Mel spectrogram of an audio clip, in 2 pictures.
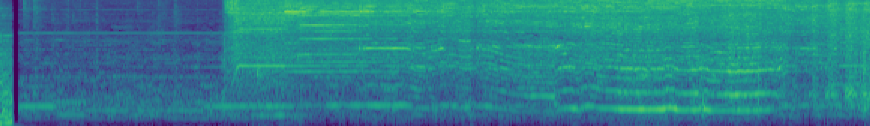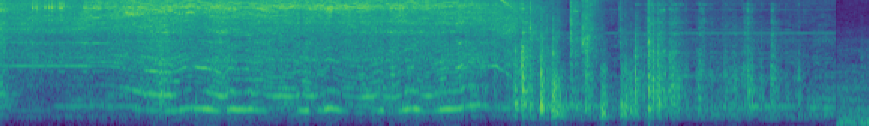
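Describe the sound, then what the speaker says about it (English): An angle grinder cuts through a metal exhaust pipe on a Caddy van, whining at a high pitch close up for about six seconds before it winds down. "I'm going to get grinder and I'm going to cut that off"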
